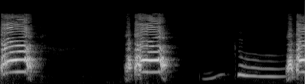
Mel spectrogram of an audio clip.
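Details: Pet hen readying to lay an egg inside a chicken-feed sack, cackling as someone nears: three harsh squawks separated by pauses, with a woman's voice speaking in Spanish between them.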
